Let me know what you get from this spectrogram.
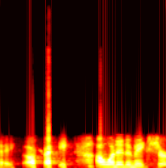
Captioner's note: laughing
